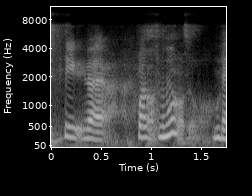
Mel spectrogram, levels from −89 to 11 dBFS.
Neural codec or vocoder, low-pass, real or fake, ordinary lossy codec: codec, 16 kHz, 0.5 kbps, FreqCodec, larger model; 7.2 kHz; fake; Opus, 32 kbps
